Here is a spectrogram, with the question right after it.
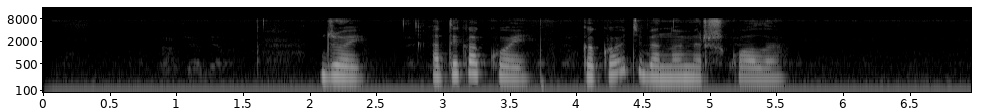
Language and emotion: Russian, neutral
